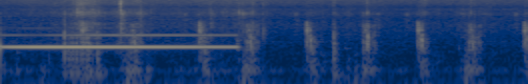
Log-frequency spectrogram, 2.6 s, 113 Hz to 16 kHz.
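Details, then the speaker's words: 2006 Chrysler 300 stuck in park, key on and brake pressed: the shifter gives a series of crisp clicks, the normal sound of the shift interlock solenoid; no click would point to a bad solenoid in the shifter assembly. "If you don't hear that clicking noise, then more than likely the solenoid inside of the shifter assembly is bad."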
